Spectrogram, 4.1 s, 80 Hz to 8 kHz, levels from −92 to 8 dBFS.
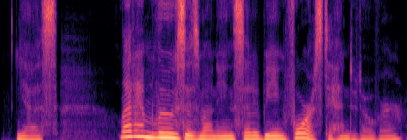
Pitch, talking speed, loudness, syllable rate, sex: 200 Hz, 205 wpm, -15 LUFS, 5.7 syllables/s, female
